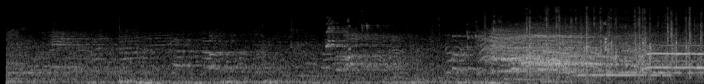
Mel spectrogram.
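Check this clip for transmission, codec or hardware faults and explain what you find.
Two short faults come from damaged data in a compressed stream, at 3.46 to 3.51 s and again at 6.02 to 6.07 s, each about 44 ms long. In both places, bytes in the encoded stream were corrupted. The decoder couldn't read those frames correctly, lost its place in the stream and had to search for the next valid frame header before it could resume. Each event is heard as a brief chirp or blip that breaks the audio.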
